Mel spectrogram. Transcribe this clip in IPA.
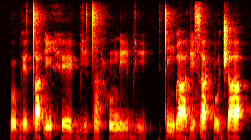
ʊ˨˦ b e˨ t a˦ ɗ ĩ˦ h eː˨ ɡ͡b i˨ t ã˨ h ũ˦ n iː˦ b i˨ | t ĩ˦ ɡ͡b aː˨ ɗ i˦ z a˦˨ k͡p o˨ d͡ʒ a˦

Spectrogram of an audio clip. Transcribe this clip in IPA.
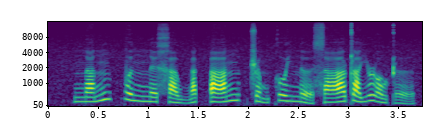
n a˧˥ n ŋ ə˦˥ k̚ v ə˧ ŋ n ɛ˧˥ x a˨˩ w ŋ a˦˥ k̚ ʔ aː˧˥ ŋ ə˦˥ k̚ ʂ ə˨˩˦ m k o˧ j n əː˨˩˨ s aː˧˥ ʈ a˧˥ j ɹ ɔ˨˩ w ʈ əː˨˩˨

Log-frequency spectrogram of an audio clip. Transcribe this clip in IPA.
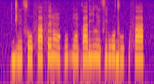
d͡ʒ ĩ˨ s o˨˦ f a˧ f ɛ˦ ɾ ɔ̃˦˨ | u˧ ɡ͡b ɔ̃˨ k a˨˦ ɾ i˧ l ĩ˨ s i˧ w o˧ d u˨ | f a˦

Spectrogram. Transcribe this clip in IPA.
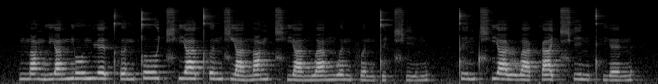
n̪ ɑ˨˩ ŋ l j ä˧˥ n̪ j o˥ ʊ̯ n̪ ɥ ɛ˥˩ t̪ʰ ə˧˥ n t̪ o˥ ʊ̯ t͡ɕʰ j ä˥ t̪ʰ ə˥ n ɕ j ä˨˩ n̪ ɑ˥ ŋ t͡ɕʰ j ä˨˩ n̪ w ä˧˥ n̪ w ə˥˩ n f ə˨˩ n t̪ y˦ t͡ɕʰ i˧˥ n | t̪ i˧˥ n t͡ɕʰ j ä˥˩ ɻ w ä˨˩ k ä˥˧ t͡ɕʰ i˥˩ n t̪ʰ j ɛ˧˥ n

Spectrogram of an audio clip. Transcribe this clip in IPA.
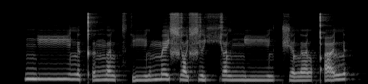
ŋ iː l ə kʼ ə ŋ ʌ l t͡sʼ i l m ɛ ɕ ɒ ɕ ə ç ʌ l ɲ iː l t͡ʃ ʌ l ʌ l qʼ ə l

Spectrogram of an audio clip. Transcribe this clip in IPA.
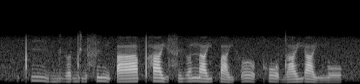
pʰ iː˥˨ b i˩˧ ə̯ d i˩˧ s i˥˨ ŋ ʔ aː˧˥ pʰ a˥˨ j s i˧˥ ə̯ n a˧˥ j p a˩˧ j ʔ ɤː˥˨ kʰ o˥˨ d a˧˥ j a˧˩ j n o˩

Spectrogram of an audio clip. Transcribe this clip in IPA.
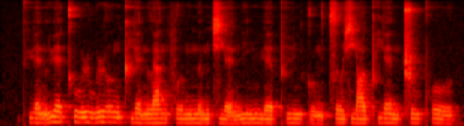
pʰ ɥ ɛ̰˨˩ n l ɥ ɛ˥˨ kʰ u˨˦ ɻ u˨˦ ɻ ɤ˥˨ ŋ pʰ j ɛ̰˨˩ n l a˨˦ n f ɤ˨˦ ŋ n̪ ə˨˦ n t͡ɕ j ɛ̰˨˩ n̪ i˨˦ n n̪ ɥ ɛ˨˦ pʰ y˨˦ n k ʊ̰˨˩ ŋ t͡s ɤ˨˦ ɕ j ɑ˧ ʊ̯ pʰ j ɛ˥˨ n ʈ͡ʂ u˦ pʰ o˥˨ ʊ̯

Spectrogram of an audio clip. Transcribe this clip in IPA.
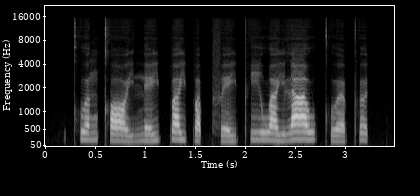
kʷʰ ɐ˧ ŋ kʰ ɔː˨˩ j n̪ e˨˥ j p ɐ˥ j p ɐ˨ p̚ f e˨˧ j pʰ iː˥ w ɐ˧ j l aː˥ w kʷʰ œː˨ pʰ ɵ˥ t̚

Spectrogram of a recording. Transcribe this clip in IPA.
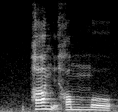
pʰ a ŋ ḛ h ɒ mː o

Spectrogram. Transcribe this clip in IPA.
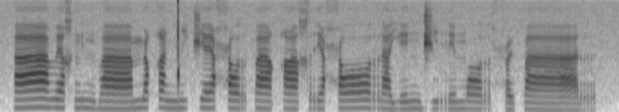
aː β ɛ χ ŋ e ŋ b aː m ø q e ŋ͡ǃ i t͡ʃ ɛː ħ ɔ r p aː q aː χ r e ħ ɔː r a j e ŋ d͡ʒ i r e m ɔː r ħ ø p aː r

